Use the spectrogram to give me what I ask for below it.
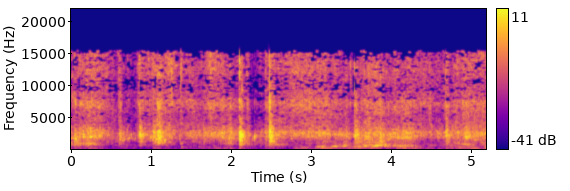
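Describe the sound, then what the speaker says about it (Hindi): Sugar is stirred into a mixture in a big pot, with a metal spoon clinking and scraping against the pot and liquid sloshing, while people talk nearby. "इधर मैं बैठ के मिक्स करता हूँ इसको हाँ, चीनी तो मिक्स हो गई है"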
